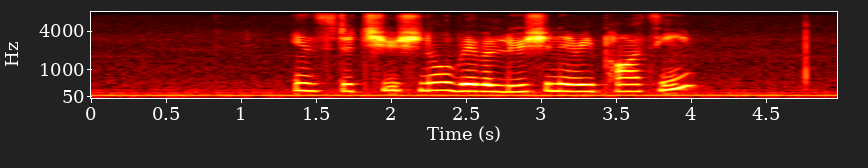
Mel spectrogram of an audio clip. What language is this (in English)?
English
